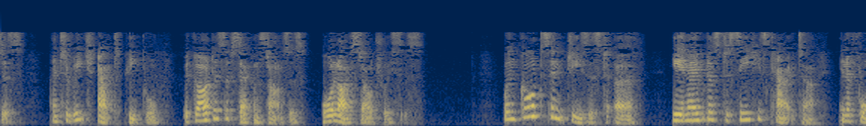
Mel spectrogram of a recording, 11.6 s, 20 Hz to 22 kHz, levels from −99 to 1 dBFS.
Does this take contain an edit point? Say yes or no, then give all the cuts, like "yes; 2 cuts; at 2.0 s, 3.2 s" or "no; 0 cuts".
no; 0 cuts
